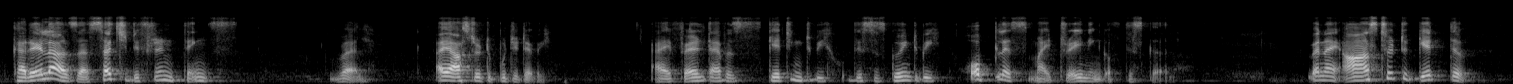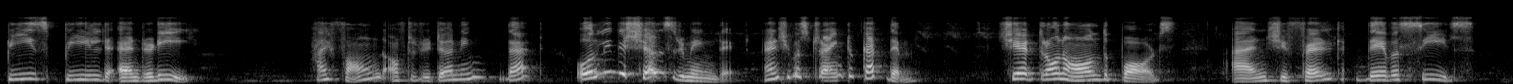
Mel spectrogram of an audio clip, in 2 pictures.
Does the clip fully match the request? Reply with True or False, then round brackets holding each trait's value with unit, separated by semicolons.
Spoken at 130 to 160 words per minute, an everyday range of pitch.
False (140 wpm; 5.9 semitones)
